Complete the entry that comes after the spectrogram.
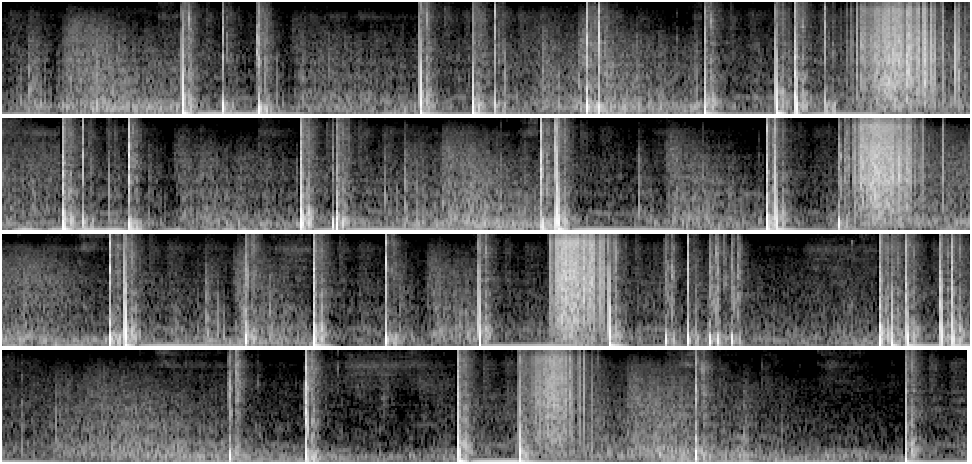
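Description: Consumer aerial fireworks going off: an irregular run of sharp bangs, several close together at times, with a hiss lasting about a second four times, roughly every five to six seconds.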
